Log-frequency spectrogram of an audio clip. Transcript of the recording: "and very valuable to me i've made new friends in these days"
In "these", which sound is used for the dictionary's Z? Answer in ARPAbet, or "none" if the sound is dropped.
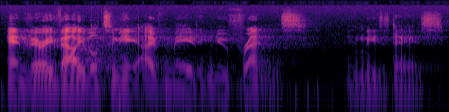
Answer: Z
